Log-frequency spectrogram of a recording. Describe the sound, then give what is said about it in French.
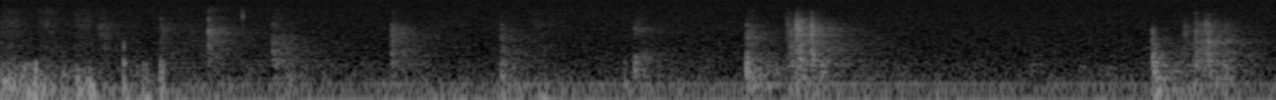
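A man knocks on a door in a series of sharp, irregular knocks, followed by a couple of louder clunks and rattles as a woman opens the door, all over a faint low hum with no voices. “Il frappe. Elle ouvre la porte.”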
